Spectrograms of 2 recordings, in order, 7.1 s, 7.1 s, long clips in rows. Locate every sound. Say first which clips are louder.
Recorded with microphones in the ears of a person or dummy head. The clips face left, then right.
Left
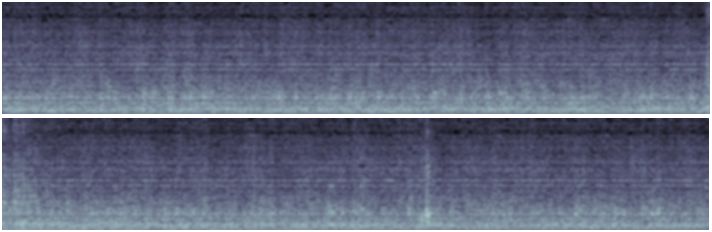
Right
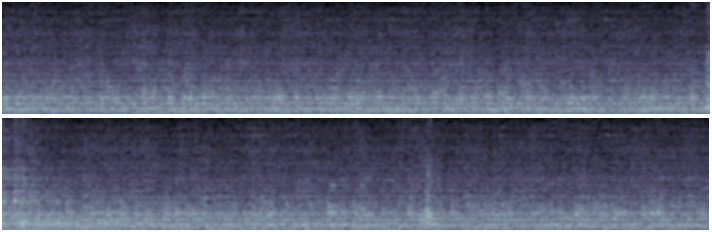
0.0 s an engine running: left 3 dB; 55° left (ahead or behind), 1.7 m
3.5 s an explosion: even; 10° left (ahead or behind), 0.6 m
5.6 s a clap: left 3 dB; 65° left (ahead or behind), 1.4 m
